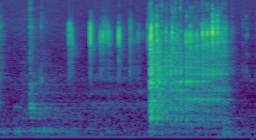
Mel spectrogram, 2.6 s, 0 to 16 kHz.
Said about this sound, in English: Oh, 16. Maybe I should start rolling. I should keep this dice.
